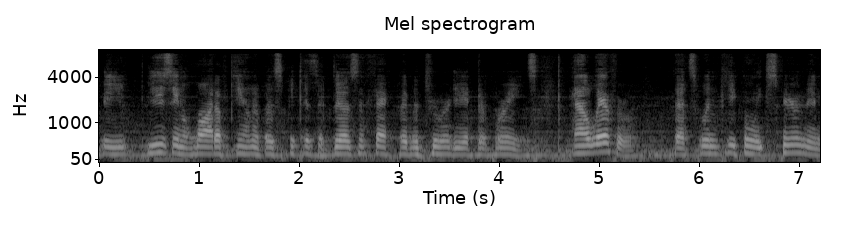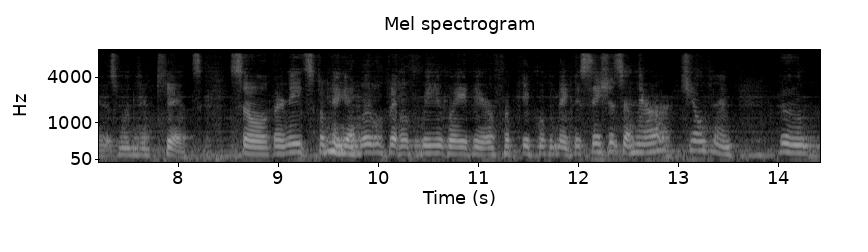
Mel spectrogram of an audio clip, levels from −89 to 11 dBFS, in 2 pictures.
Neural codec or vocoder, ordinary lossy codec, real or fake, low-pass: codec, 24 kHz, 1 kbps, SNAC; MP3, 48 kbps; fake; 7.2 kHz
